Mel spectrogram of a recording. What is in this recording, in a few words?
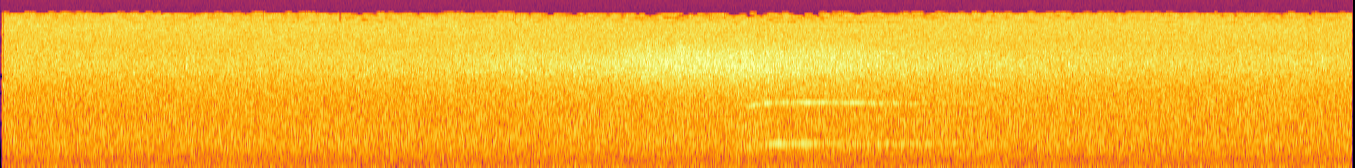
unknown vocal location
